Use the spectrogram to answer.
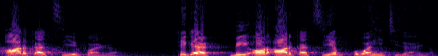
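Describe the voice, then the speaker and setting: High-pitched math teacher, keeps asking the class stuff and answering it himself, cracks jokes. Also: male voice, very animated, unhurried, a bit bright, some chatter behind. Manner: asks the class questions and answers them himself, with jokes in between. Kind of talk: classroom lecture.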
